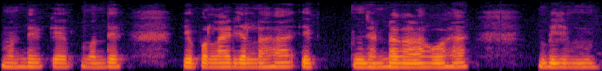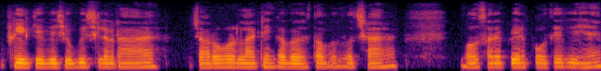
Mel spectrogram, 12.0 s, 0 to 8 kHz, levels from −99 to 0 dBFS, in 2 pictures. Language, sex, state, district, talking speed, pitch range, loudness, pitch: Hindi, male, Bihar, Purnia, 185 wpm, 120-125 Hz, -30 LUFS, 120 Hz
